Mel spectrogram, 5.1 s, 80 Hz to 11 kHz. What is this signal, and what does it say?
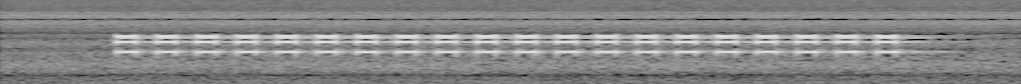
Telephone call progress tone (North American plan), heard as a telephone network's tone, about 1400, 2050, 2450, 2600 Hz, 0.1 s on and 0.1 s off, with room echo. Off-hook warning tone.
